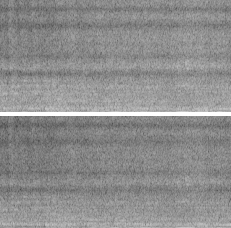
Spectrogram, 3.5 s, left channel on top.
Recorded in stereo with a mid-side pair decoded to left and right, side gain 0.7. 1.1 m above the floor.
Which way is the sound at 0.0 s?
20° left.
